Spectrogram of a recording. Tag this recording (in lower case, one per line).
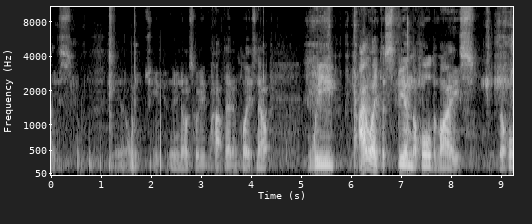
inside a small room
speech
